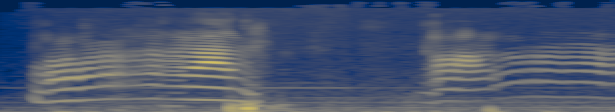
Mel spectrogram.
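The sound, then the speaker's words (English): Gray cat meowing, two clear meows: the first drawn out and bending in pitch before a brief thump, the second shorter, alone with no talk. “Hannah Jimmy held the gray cat, thought to be one of three in town”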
